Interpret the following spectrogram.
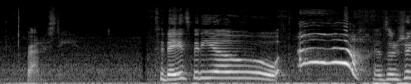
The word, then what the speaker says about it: Bratterstein: If you've never been here before, hello, my name is and my channel name is pronounced Bratterstein.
